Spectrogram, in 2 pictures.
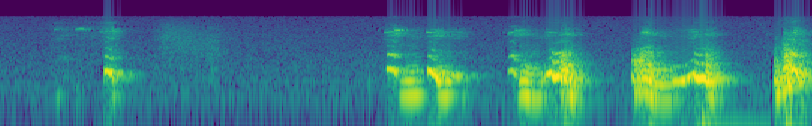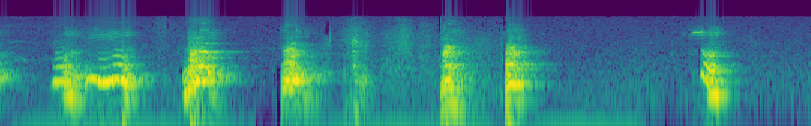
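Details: A Basset Hound 'talks' with a string of short, grumbling, howl-like syllables of uneven length, about forty a minute. A quiet start and gaps leave the dog's mumbled yowls clearly heard, ending with one last call.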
